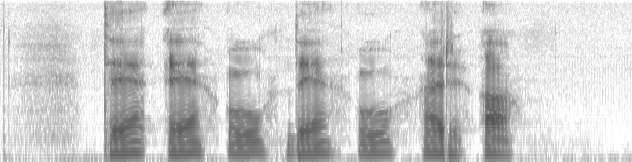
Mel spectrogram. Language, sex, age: Norwegian, male, 23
